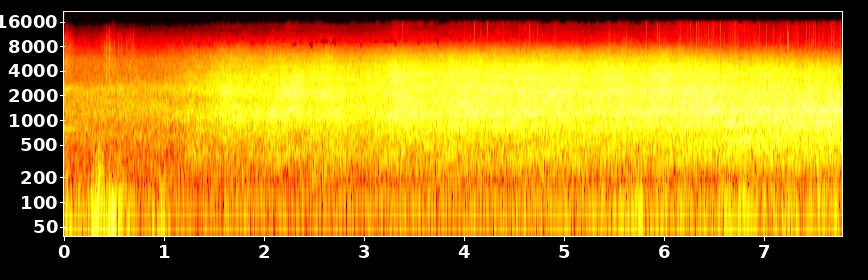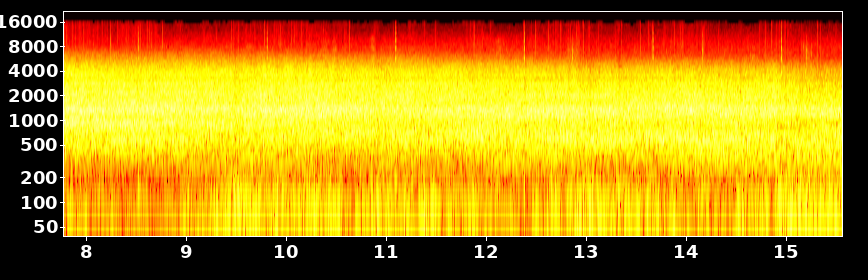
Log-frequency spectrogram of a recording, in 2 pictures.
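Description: Boeing 787-10 airliner's jet engines at taxi power: a steady whooshing roar that swells about a second and a half in and then holds level.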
